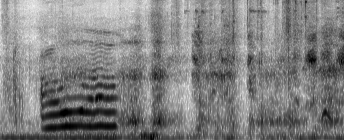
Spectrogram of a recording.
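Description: A small dog whimpers with high, wavering whines, followed by scattered soft yelps and snuffles, close by and fairly quiet.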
